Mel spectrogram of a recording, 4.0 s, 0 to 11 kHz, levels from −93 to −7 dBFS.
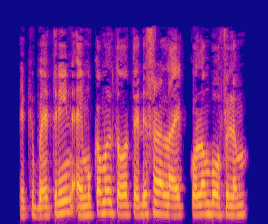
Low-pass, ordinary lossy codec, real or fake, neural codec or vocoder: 7.2 kHz; AAC, 48 kbps; real; none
